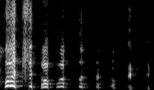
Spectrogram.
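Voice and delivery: high squeal of laughter, then rushed; laughing. Real, not acted. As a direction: choke on the words while cracking up. Cracking up at Shannon's tweet.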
